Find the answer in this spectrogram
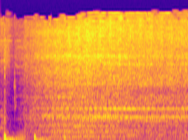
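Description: Music stops with a last beat, then a steady mechanical hum with faint constant tones.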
